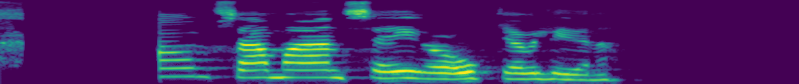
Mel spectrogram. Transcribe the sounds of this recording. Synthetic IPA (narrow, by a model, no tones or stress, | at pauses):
wʏmsaːmaanseːjɣawoːwcaːvɪl̥ɪːðɪna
